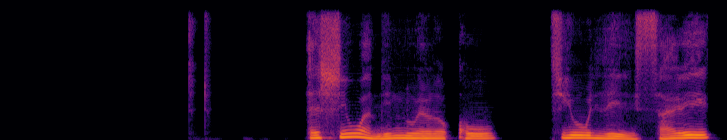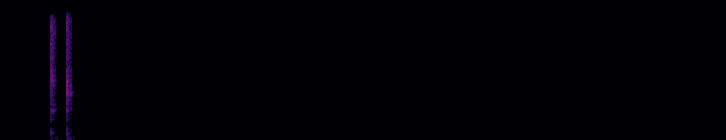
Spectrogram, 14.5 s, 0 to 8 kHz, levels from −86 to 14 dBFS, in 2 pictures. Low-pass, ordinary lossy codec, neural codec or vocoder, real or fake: 7.2 kHz; none; codec, 16 kHz, 1 kbps, FunCodec, trained on LibriTTS, 50 frames a second; fake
